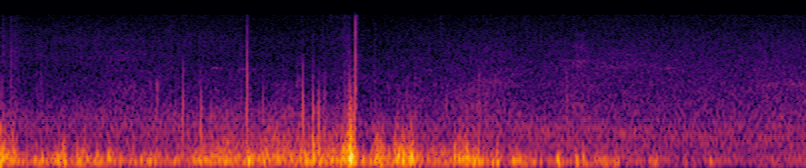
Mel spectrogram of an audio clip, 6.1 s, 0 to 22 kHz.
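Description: Low rumble of a class 43 InterCity 125 high-speed train dying away after it has passed the crossing, with wind on the microphone and a few sharp clicks about two and two-and-a-half seconds in.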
